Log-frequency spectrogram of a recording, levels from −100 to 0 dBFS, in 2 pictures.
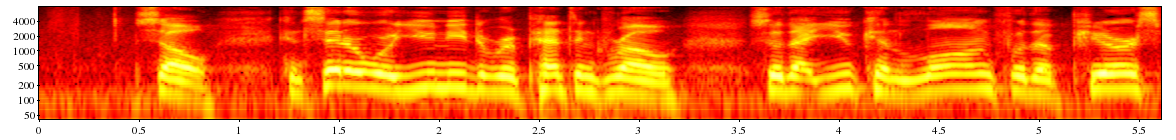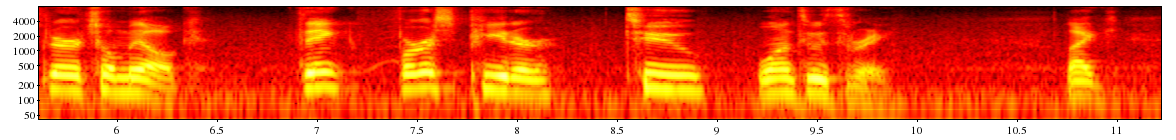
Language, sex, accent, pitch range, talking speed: English, male, American, 120-165 Hz, 145 wpm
